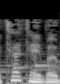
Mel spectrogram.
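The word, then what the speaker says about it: kakeibo: japanese money management kakebo the kakebo budgeting technique from japan is well known and popular worldwide the japanese word kakebo pronounced kakebo means home financial ledger kani matako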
